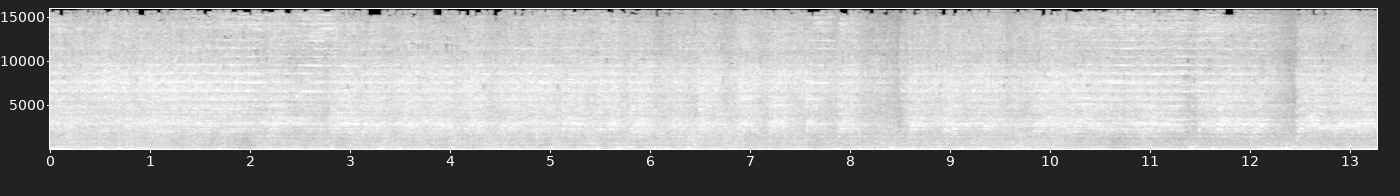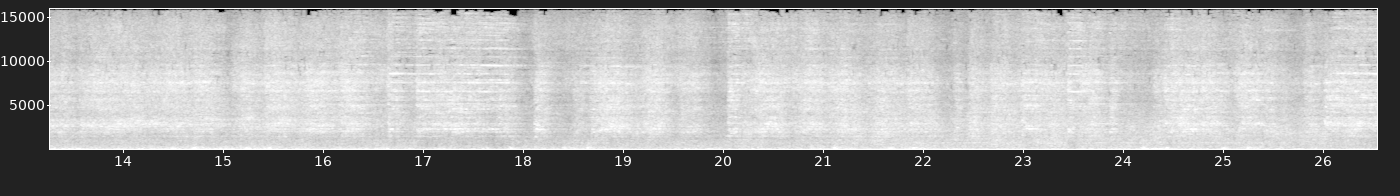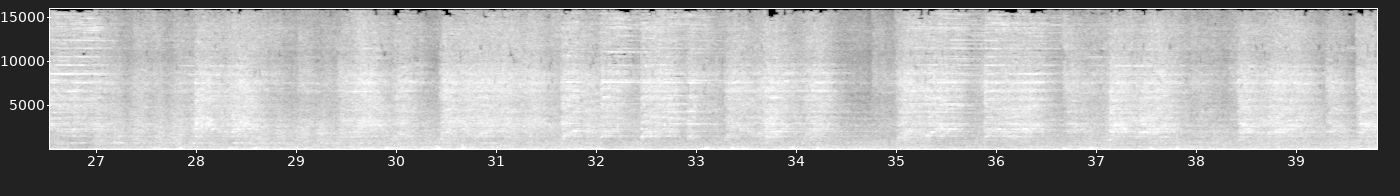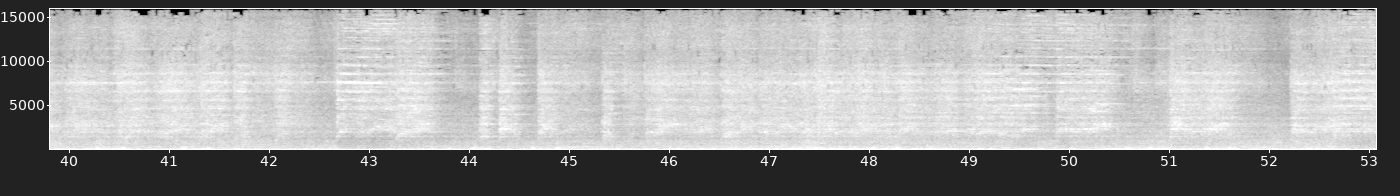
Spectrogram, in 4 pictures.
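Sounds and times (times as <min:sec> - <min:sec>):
freight train passing: 0:00.0 - 0:53.0.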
